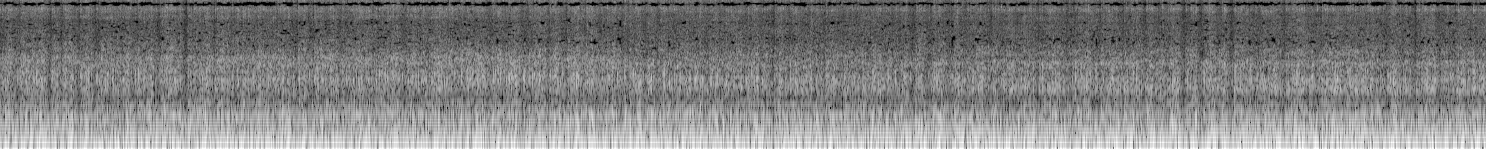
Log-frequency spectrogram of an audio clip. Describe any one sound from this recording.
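A race car engine idles loudly with a deep, rough rumble.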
